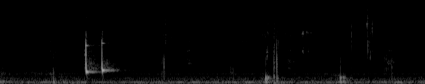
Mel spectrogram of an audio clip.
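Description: A few faint clicks and mouth noises close to the microphone, with one brief pitched sound about a second in, over a faint steady high tone.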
